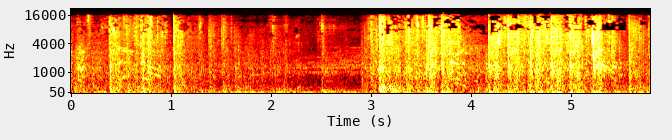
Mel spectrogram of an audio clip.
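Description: Gunshots ring out from the opposite side in a dense, loud barrage of many overlapping shots and bursts. The firing keeps up almost throughout, with a brief lull near the middle.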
